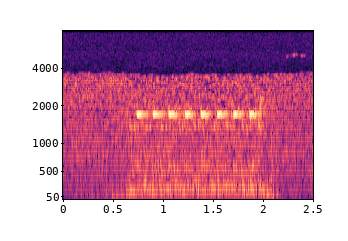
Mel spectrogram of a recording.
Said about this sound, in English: I hear a phone ringing, man.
